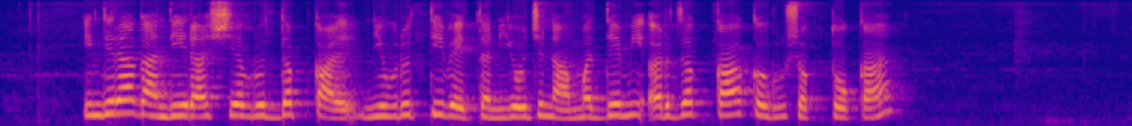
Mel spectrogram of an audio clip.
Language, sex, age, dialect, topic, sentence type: Marathi, female, 31-35, Standard Marathi, banking, question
